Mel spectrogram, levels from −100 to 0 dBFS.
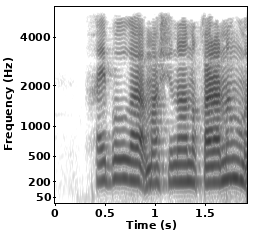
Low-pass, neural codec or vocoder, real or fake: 5.4 kHz; none; real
